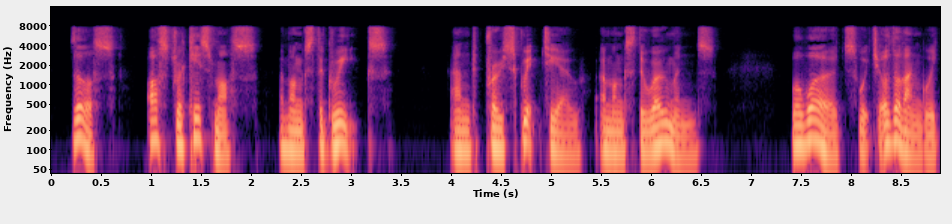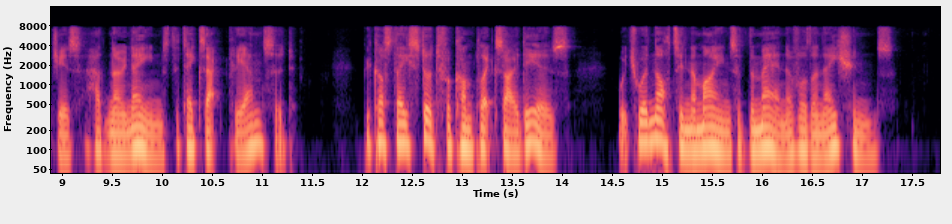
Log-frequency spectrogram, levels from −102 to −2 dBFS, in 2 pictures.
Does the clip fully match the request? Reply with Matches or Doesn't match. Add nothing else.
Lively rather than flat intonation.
Doesn't match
